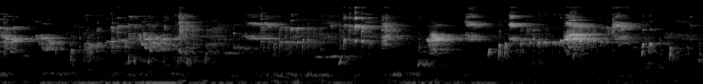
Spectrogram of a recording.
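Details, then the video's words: Caged budgies at feeding time, called angry while eating, keep up continuous scratchy warbling and sharp chirps from several birds, louder toward the end, over faint low rumbling. "My Beautiful Budgies Angry Eating And Chirping Sounds"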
